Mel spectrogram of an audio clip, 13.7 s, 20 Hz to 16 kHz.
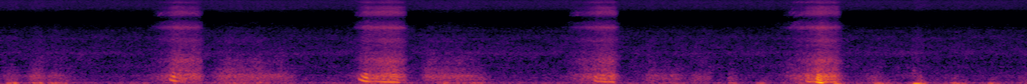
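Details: Close-up recording of a puppy in deep sleep: soft, regular snores about every 2.7 seconds, roughly 22 a minute; snoring.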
